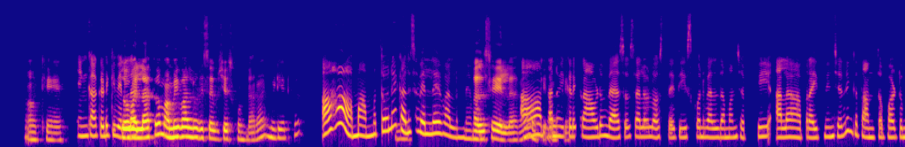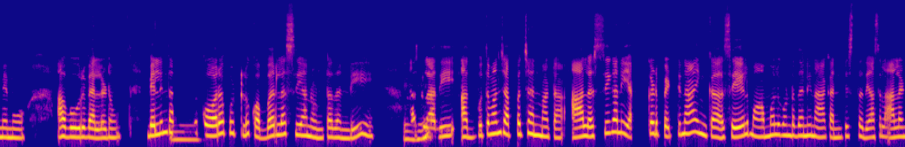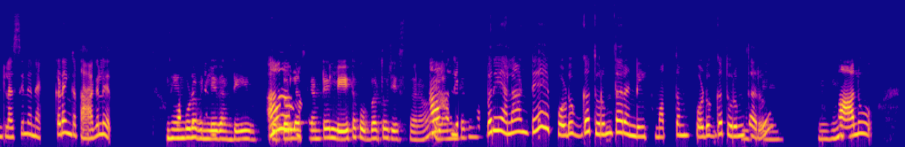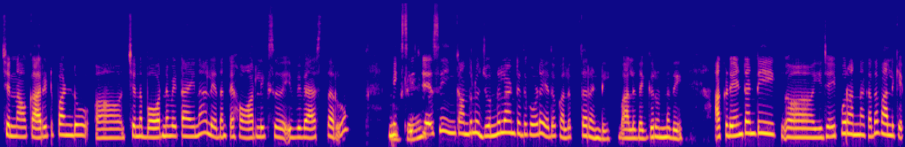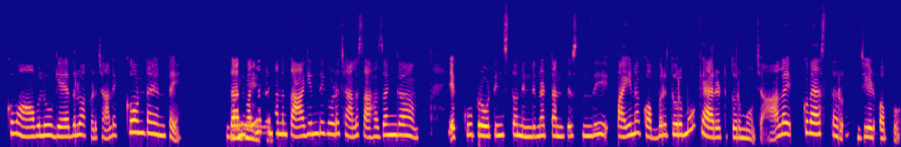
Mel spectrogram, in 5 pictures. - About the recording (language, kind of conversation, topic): Telugu, podcast, స్థానిక జనాలతో కలిసినప్పుడు మీకు గుర్తుండిపోయిన కొన్ని సంఘటనల కథలు చెప్పగలరా?
- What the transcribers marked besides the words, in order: in English: "సో"; in English: "మమ్మీ"; in English: "రిసీవ్"; tapping; in English: "ఇమీడియట్‌గ"; in English: "సేల్"; in English: "బోర్న్‌వీటా"; in English: "హార్లిక్స్"; in English: "మిక్సీ"; in English: "ప్రోటీన్స్‌తో"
